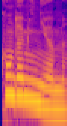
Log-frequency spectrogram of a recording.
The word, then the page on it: condominium: francais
